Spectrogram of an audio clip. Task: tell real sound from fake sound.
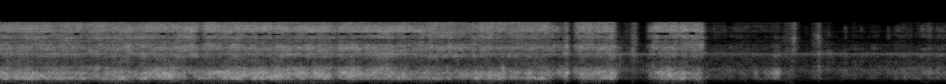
fake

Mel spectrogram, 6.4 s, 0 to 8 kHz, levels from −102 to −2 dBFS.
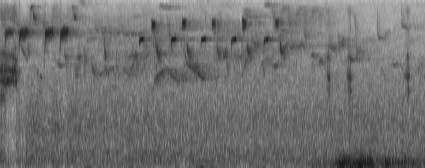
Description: real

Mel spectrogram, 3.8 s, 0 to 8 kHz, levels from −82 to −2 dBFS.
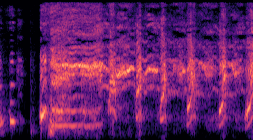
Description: fake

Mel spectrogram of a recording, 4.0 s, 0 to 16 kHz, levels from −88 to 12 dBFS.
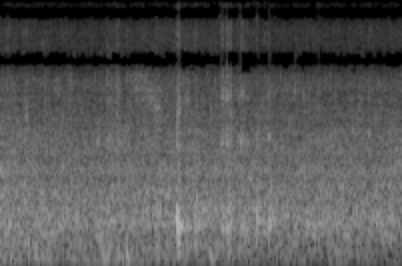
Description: fake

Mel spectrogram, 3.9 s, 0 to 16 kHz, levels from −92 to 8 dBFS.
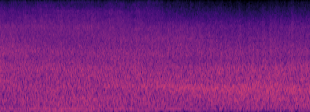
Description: real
